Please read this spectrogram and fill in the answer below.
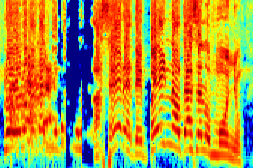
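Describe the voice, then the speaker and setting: Crude mocking man, high voice. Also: big pitch swings, fast, bright, forceful tone. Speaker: livestream host. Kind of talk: mocking live commentary.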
